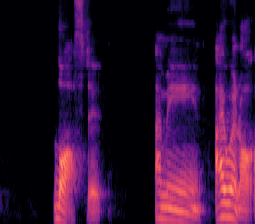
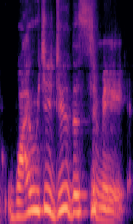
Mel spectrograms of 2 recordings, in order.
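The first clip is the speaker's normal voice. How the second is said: louder, higher plea to God; pleading complaint; 6 semitones higher, 8 dB louder than usual. Retold or imitated. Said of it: "And I heard, like".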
